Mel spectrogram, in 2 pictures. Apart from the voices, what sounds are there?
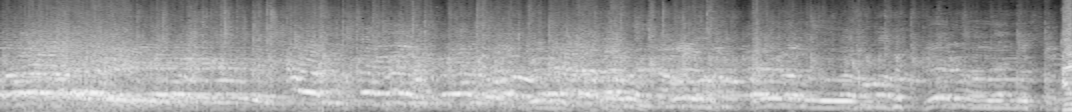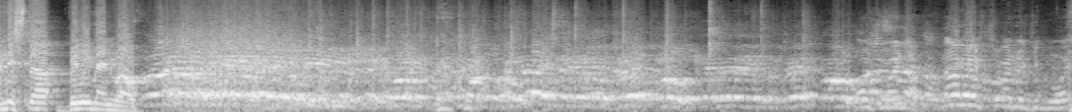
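audience applause and cheering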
